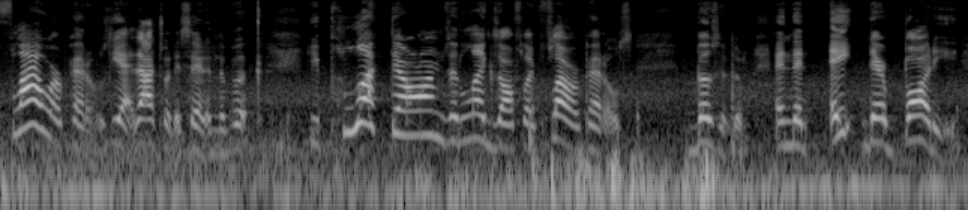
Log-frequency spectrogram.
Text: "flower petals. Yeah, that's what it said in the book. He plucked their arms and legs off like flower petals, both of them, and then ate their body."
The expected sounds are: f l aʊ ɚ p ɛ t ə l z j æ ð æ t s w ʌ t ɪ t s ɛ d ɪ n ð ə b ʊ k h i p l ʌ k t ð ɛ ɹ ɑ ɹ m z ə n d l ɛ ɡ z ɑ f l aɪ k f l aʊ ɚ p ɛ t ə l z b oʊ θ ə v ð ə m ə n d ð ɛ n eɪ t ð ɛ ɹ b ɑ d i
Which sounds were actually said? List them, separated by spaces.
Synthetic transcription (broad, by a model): f l aʊ ɚ p ɛ t l z j æ ð æ t s w ʌ t ɪ t s ɛ d ɪ n ð ə b ʊ k h i p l ʌ k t ð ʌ ɹ ɑ ɹ m z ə n l ɛ ɡ z ɑ f l aɪ k f l aʊ ɚ p ɛ t l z b oʊ θ ə v ð ə m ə n ð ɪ n eɪ t ð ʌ ɹ b ɑ d i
